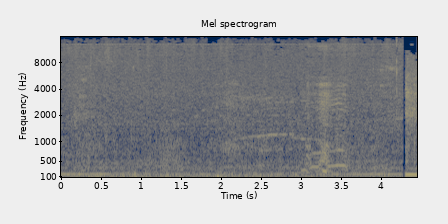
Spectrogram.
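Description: Low, rumbling noise of wind buffeting the microphone outdoors, with a faint short animal-like call about three seconds in.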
